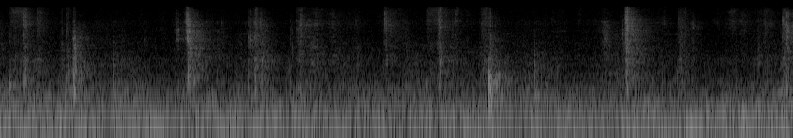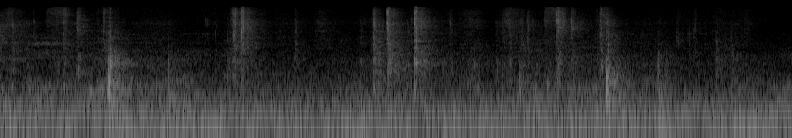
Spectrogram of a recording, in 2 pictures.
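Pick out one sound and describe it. Cards riffle and snap as they are shuffled by hand.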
